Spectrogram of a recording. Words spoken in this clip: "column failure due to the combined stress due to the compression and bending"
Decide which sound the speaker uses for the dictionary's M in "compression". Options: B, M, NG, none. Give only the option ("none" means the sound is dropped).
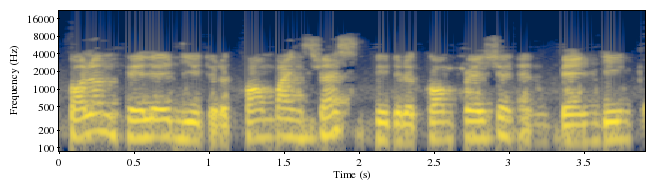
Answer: M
